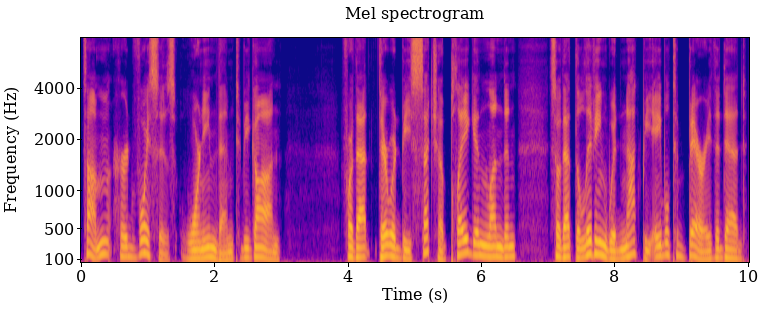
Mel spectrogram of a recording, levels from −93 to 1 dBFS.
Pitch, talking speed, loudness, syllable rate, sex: 125 Hz, 180 wpm, -16 LUFS, 4.5 syllables/s, male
